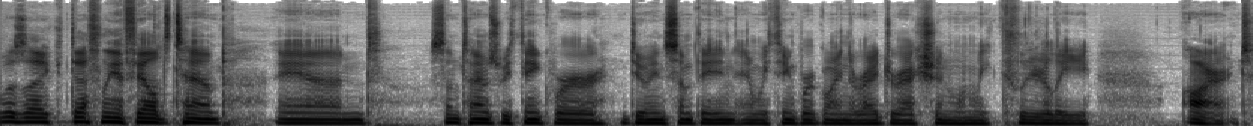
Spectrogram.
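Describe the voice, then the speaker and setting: Very clean recording, silent background, and a man with a fairly low pitch. He talks at a fairly quick pace with ordinary pitch variation. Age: 30s. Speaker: podcast host and dating coach. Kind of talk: sales pitch; casual monologue. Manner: rambling, informal.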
